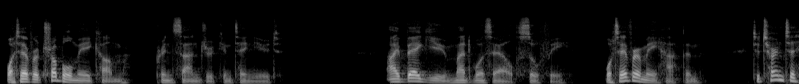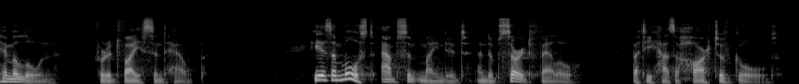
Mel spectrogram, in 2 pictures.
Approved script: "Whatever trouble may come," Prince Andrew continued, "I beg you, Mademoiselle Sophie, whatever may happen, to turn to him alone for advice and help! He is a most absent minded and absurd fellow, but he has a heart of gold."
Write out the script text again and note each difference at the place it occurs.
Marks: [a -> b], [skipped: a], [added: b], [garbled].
"Whatever trouble may come," Prince Andrew continued, "I beg you, Mademoiselle Sophie, whatever may happen, to turn to him alone for advice and help! He is a most absent minded and absurd fellow, but he has a heart of gold."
